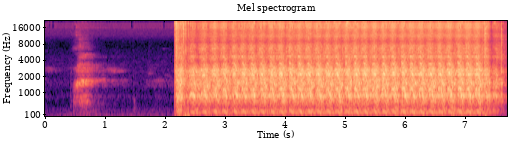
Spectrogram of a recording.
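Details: Nissan LD28 diesel in a 40 series Land Cruiser, not run for years, repaired starter, bleeding fuel at cracked injectors: steady cranking at about three turns a second for five seconds with no firing; no-start.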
